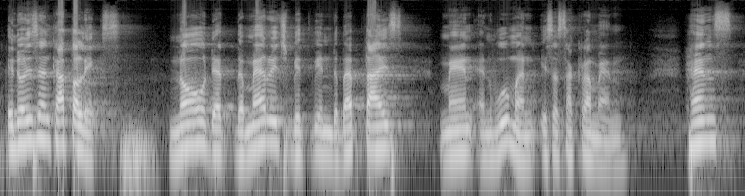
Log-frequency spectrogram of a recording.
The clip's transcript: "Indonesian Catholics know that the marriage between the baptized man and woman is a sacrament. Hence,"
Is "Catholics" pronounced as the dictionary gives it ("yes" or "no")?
no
